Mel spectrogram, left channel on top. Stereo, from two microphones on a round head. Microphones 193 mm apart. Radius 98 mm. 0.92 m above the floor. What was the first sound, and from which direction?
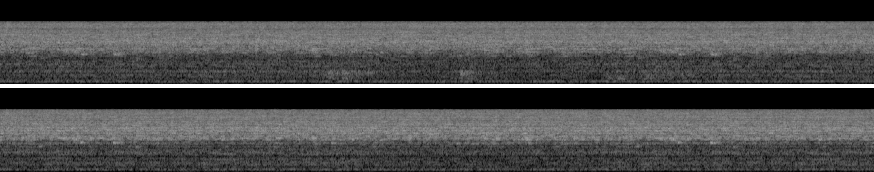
Running water, 50° right (ahead or behind).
